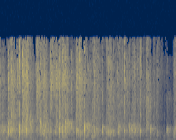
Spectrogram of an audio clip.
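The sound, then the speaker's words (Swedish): A crowd gives Jesus a big round of applause, a dense wash of many hands clapping at once, with a low sustained musical hum underneath that continues throughout. “Ta ge Jeesus en stor applåd.”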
